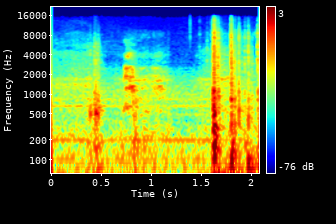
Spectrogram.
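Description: Clear plastic storage-tub lid being handled and lifted, giving a few sharp clicks and crackles: one about half a second in and a quick cluster near the end.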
